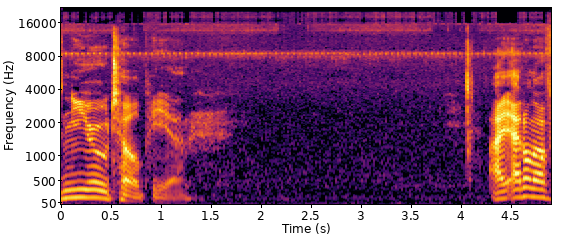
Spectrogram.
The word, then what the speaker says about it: Neutopia: is much more dastardly for a second I thought it was neotopia no it's not neotopia it is neutopia I I don't know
